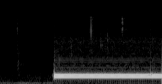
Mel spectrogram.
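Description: Steady telephone dial tone on a line while trying to connect a caller, starting abruptly after a brief near-silence and holding loud and unbroken to the end, with no talk over it.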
